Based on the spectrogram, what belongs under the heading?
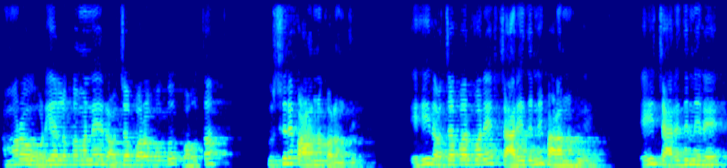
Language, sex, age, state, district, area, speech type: Odia, female, 45-60, Odisha, Khordha, rural, spontaneous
